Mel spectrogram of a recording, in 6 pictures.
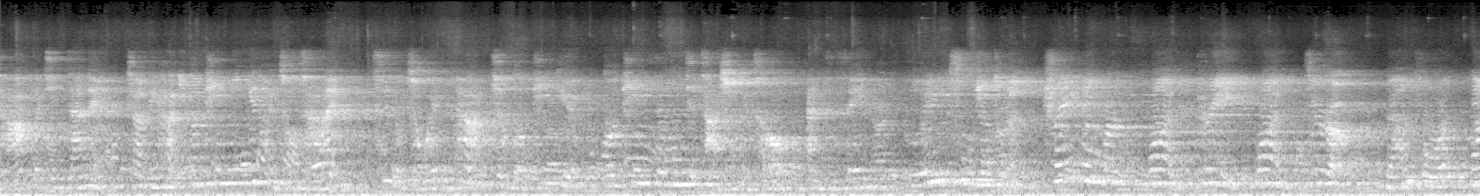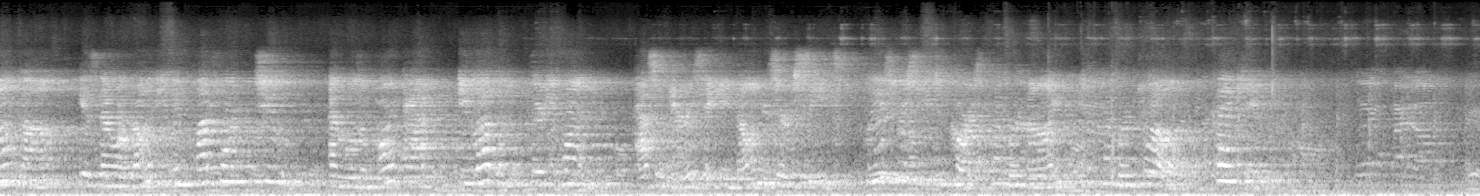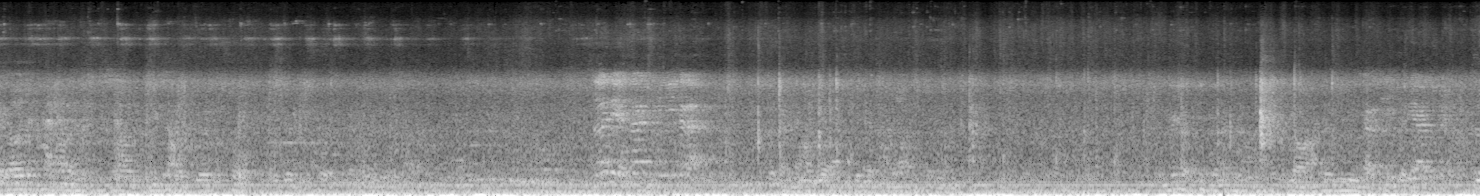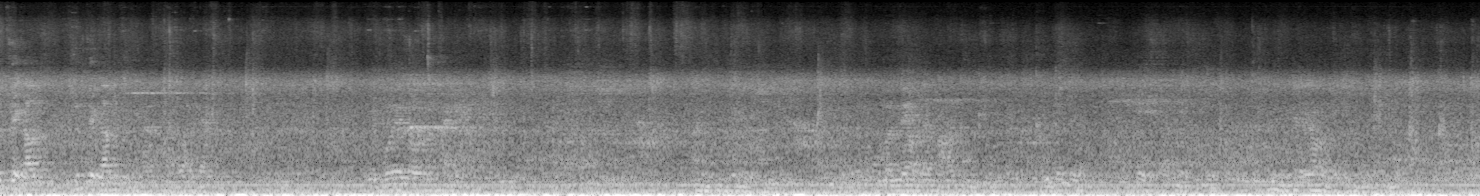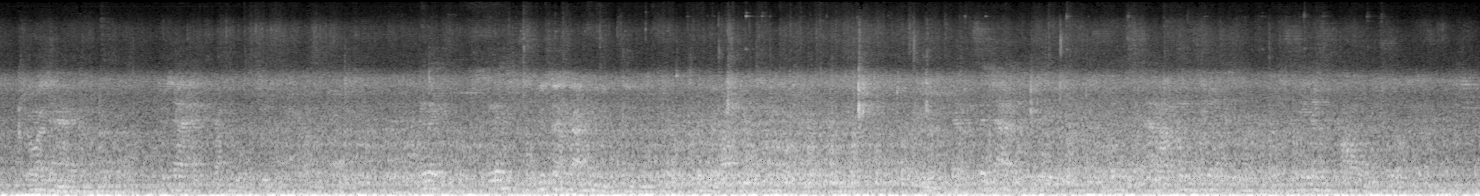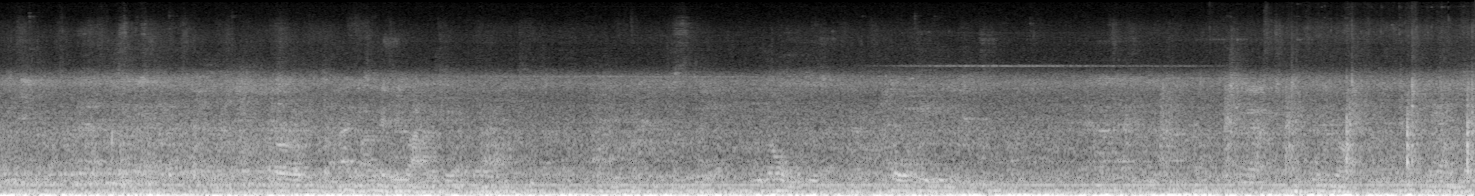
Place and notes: THSR Yunlin Station, Taiwan - Station Message Broadcast
Station Message Broadcast, In the station hall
